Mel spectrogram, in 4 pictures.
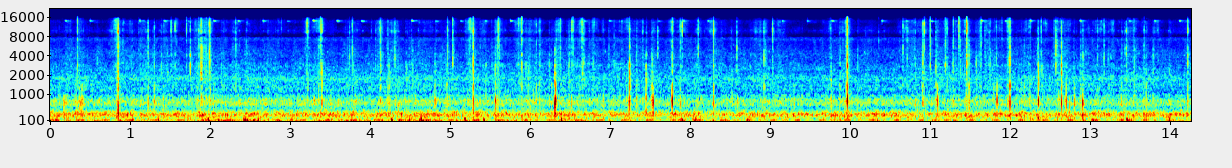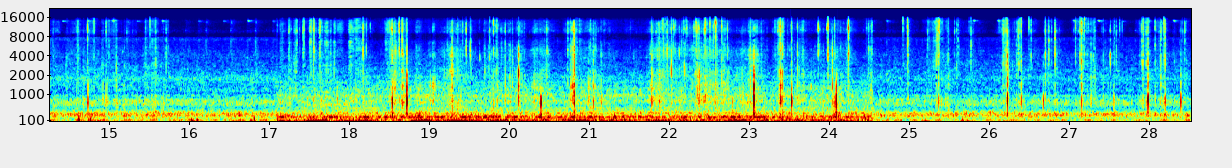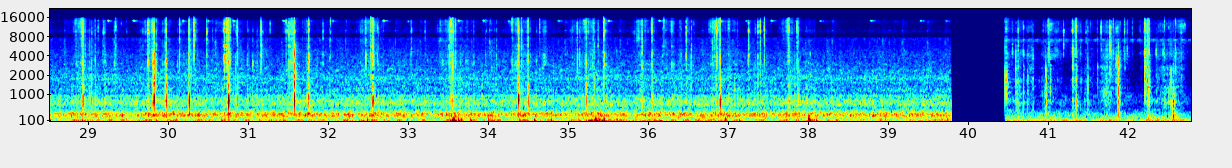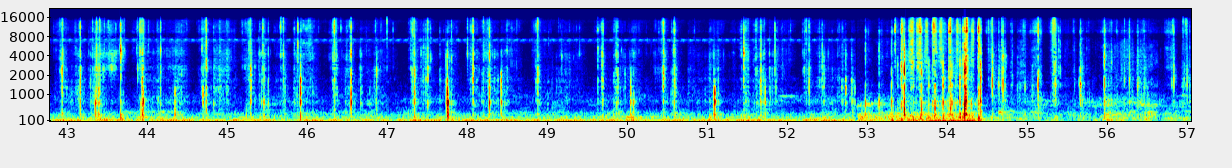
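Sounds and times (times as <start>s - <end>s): paper squishies crinkling: 0.0s - 38.2s, 40.5s - 57.0s
low hum: 8.0s - 39.8s.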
